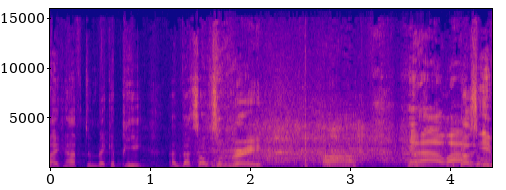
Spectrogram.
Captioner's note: laughter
